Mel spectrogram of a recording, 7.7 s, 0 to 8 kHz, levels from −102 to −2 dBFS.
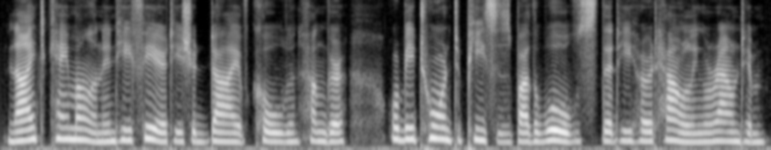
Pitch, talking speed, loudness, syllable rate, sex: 190 Hz, 210 wpm, -17 LUFS, 4.5 syllables/s, female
